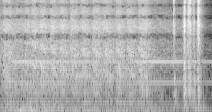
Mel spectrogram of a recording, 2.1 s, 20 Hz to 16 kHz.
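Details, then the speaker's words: 1998 Dodge Dakota 3.9 L after heater core replacement: even cranking under two seconds, a few clicks, no firing; crank and cam signals good, no fuel pressure, injection pulse and spark being checked. "it's good so no fuel pressure okay so just to be sure there you go no fuel pressure"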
